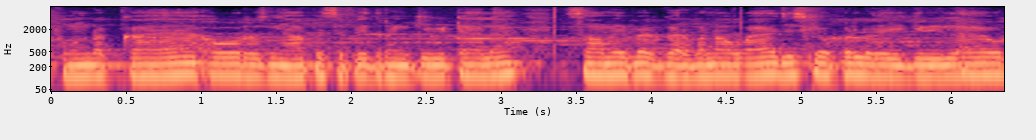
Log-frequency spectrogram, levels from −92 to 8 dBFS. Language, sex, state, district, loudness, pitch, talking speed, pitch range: Hindi, male, Uttar Pradesh, Shamli, -14 LUFS, 115 Hz, 255 wpm, 110-120 Hz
